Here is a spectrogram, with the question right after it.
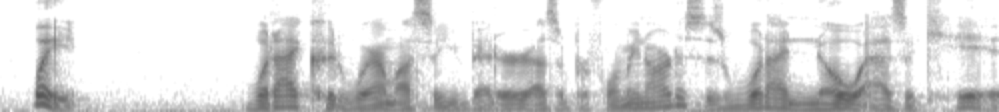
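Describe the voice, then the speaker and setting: A man with an American accent speaks in a fairly low voice. His pace is fairly quick and his intonation lively. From US West Coast, East Side San Jose, California. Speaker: community organizer and performing artist. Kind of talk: casual interview conversation. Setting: studio. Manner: loud.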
